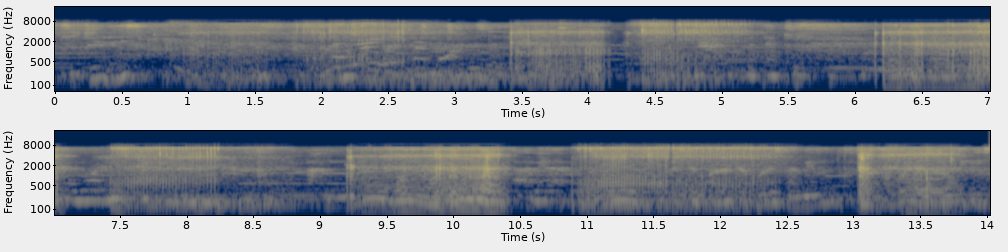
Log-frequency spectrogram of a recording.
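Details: Snoring in a baby barely one year old: loud, rough, rattling snores with each breath in, over background music and faint voices.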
